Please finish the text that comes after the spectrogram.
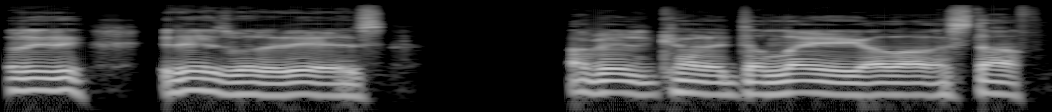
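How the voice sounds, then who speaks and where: A man hosts his channel while sick, his voice deepened by illness, chatting casually with viewers through many fillers and restarts. He speaks unhurriedly with fairly even intonation and a darkish, clean tone. The recording is dry, and his desk microphone clips when he gets too close.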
